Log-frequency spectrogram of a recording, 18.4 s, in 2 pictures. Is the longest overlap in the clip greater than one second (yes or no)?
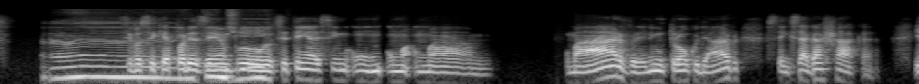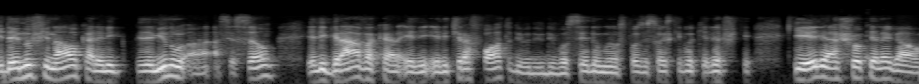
yes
